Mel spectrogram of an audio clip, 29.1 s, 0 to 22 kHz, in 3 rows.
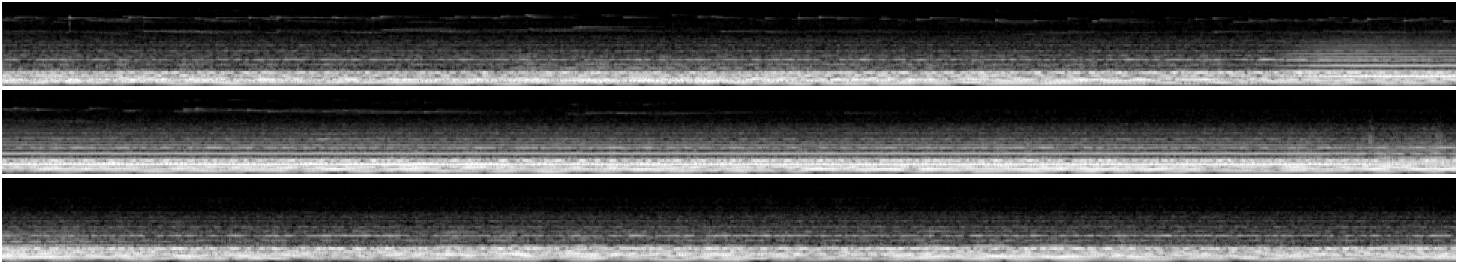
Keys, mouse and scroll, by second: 1.0 ctrl+s, 1.6 scroll down 4, 1.8-3.1 middle drag, 3.1 scroll up 4, 3.4 scroll down 2, 4.5 scroll down 1, 4.8 scroll up 1, 5.1 scroll down 1, 5.3 scroll up 1, 5.7 click, 6.7-8.1 drag, 8.1 Tab, 9.5 a, 10.4 a, 11.1 u, 13.5-14.9 drag, 14.9 Tab, 15.5-18.4 drag, 19.3-20.4 drag, 23.3 shift+middle click, 23.9 click, 24.8-27.0 middle drag, 27.0 click, 27.9-28.9 shift+middle drag, 28.9 click.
